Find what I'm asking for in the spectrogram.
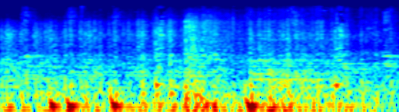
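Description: Cannons firing in the Crossout vehicle combat game, a dense rapid barrage of heavy booming shots overlapping in bursts, loud and continuous for three seconds.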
